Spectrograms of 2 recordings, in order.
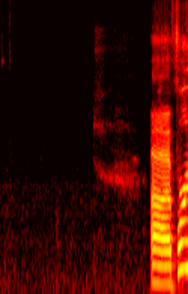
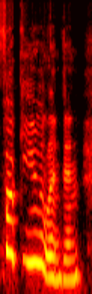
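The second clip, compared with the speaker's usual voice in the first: mock retort; 7 semitones higher than usual.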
